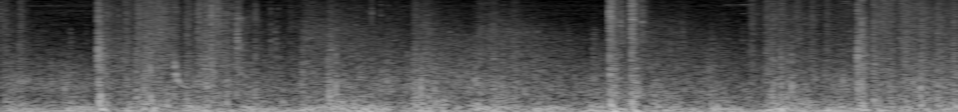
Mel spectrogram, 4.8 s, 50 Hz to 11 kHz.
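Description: Sustained gunfire from enemies firing from behind cover in The Division 2, dense overlapping rifle shots and bursts crackling steadily with a few sharper nearby cracks, no speech.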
